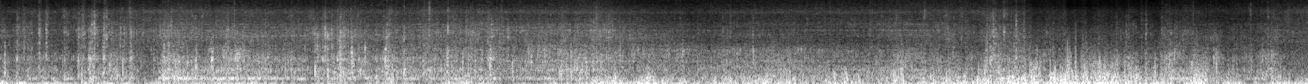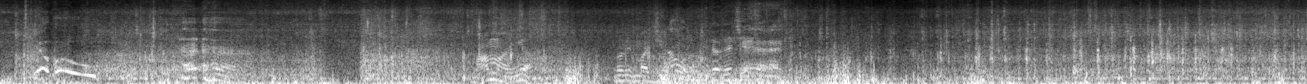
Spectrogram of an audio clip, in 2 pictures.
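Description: Bike tyres rumble and crunch over a rocky gravel trail.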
